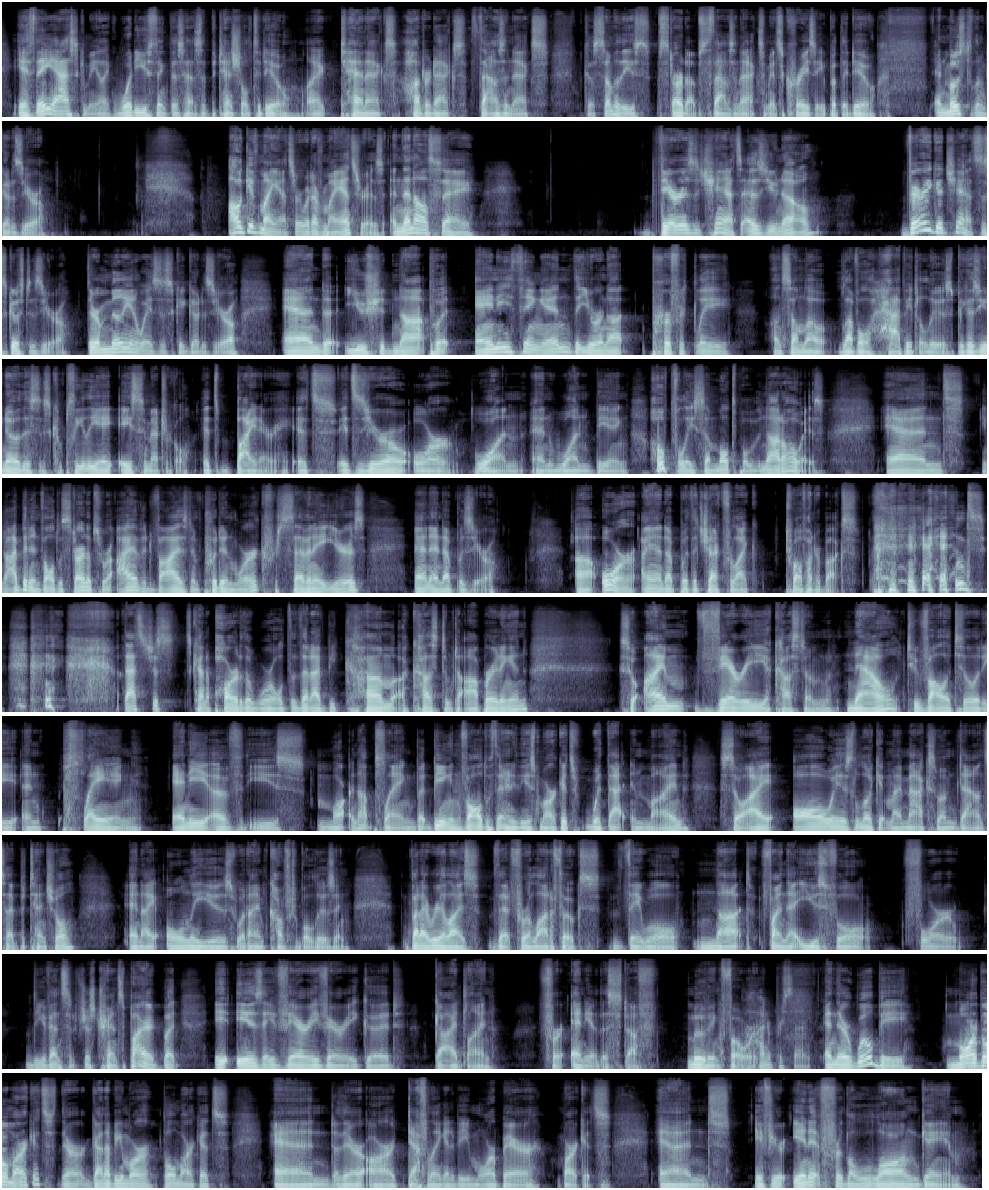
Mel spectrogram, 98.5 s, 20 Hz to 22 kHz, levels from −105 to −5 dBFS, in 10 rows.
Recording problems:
uneven, jittery; strongly; from 3 s to 1:26

